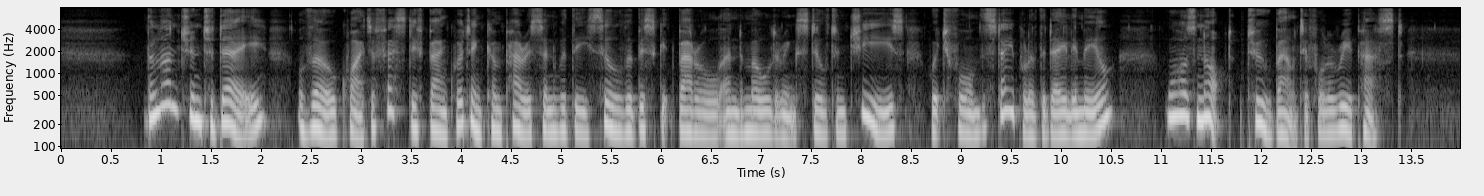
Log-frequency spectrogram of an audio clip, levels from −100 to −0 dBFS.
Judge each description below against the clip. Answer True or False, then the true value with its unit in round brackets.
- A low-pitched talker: False (155 Hz)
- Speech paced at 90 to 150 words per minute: True (145 wpm)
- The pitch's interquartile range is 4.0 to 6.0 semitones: True (5.1 semitones)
